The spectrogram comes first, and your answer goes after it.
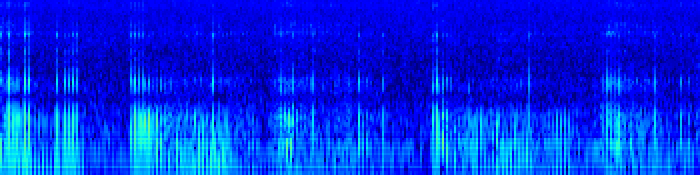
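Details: Deep rhythmic purring of a domestic cat, rumbling bursts swelling and fading with each breath, roughly five strong pulses spaced one to one and a half seconds apart.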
